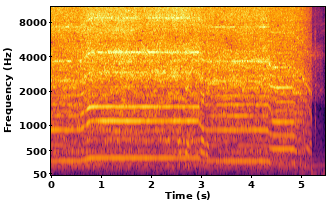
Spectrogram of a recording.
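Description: WORX WG584 40V cordless turbine leaf blower running in turbo mode, a loud steady whine with high harmonics that steps up in pitch twice before cutting off near the end.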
